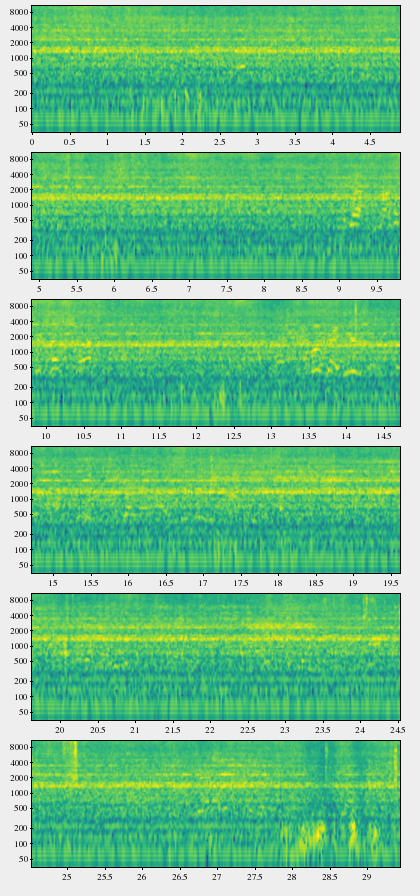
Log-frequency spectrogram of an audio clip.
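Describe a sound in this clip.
A motor drones steadily outdoors.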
